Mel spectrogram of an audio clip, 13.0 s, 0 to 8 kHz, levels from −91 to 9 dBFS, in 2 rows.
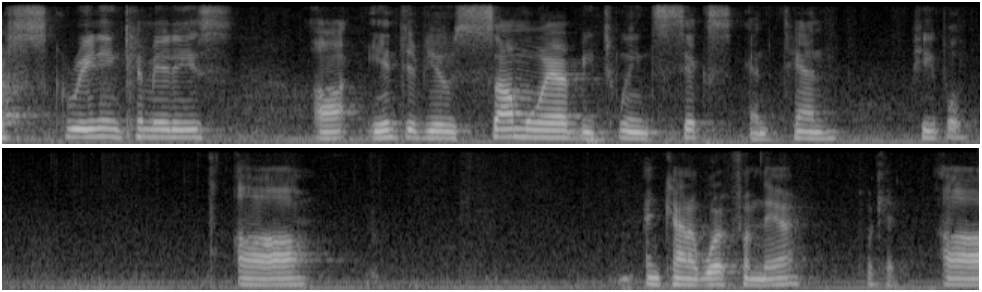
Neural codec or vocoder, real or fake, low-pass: none; real; 7.2 kHz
